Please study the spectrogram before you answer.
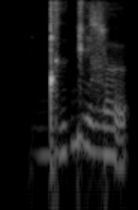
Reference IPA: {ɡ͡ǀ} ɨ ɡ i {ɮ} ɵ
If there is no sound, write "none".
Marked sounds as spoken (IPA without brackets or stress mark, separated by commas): ɡ͡ǃ, ɮ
